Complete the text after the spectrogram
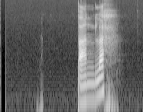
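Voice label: "Bendición", Chalchiteko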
